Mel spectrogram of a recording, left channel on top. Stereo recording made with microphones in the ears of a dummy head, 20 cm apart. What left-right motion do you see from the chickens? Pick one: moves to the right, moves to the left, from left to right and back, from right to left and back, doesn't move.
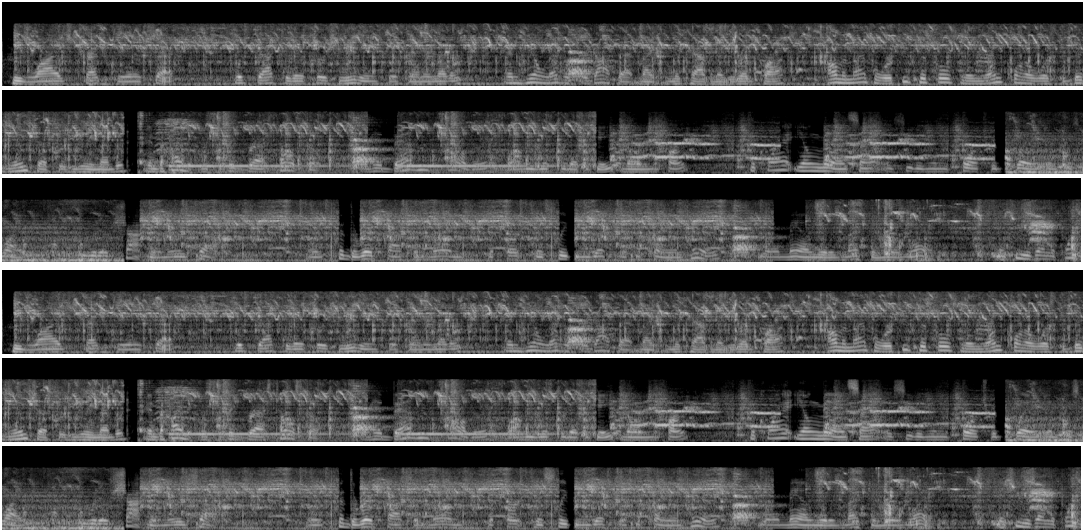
doesn't move.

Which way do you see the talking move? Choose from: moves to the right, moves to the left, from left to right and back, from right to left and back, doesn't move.
moves to the right.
